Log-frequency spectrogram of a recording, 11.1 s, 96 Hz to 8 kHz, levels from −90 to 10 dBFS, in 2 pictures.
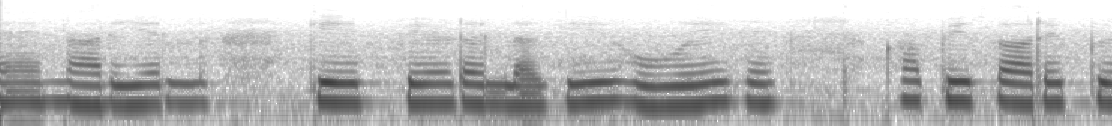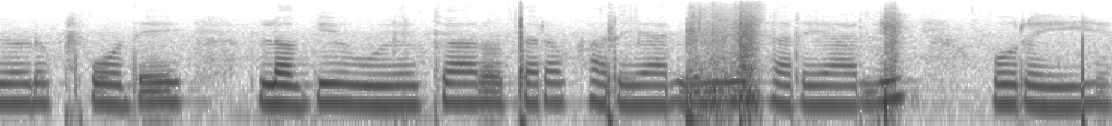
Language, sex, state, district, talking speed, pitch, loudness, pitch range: Hindi, female, Goa, North and South Goa, 110 wpm, 215 Hz, -27 LUFS, 205-220 Hz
